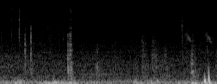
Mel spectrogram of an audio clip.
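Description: Low, steady outdoor rumble, like wind or handling noise on a phone microphone, with a few faint clicks.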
